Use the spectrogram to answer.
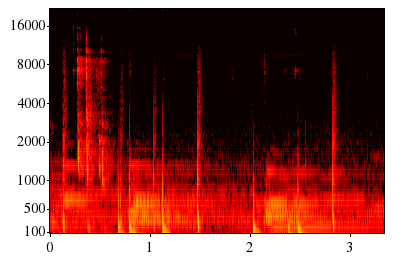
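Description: Typing on a computer keyboard while entering a list into an Excel spreadsheet: many crisp, irregular keystrokes with uneven gaps between them, clicking alone at moderate loudness.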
